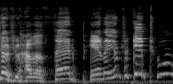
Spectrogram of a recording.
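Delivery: very high, very loud cartoon old wizard voice. Trying out voices for a character, a performer uses a Disney old man voice. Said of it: "like a Disney old old man voice".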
